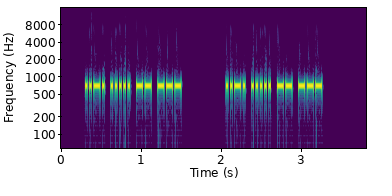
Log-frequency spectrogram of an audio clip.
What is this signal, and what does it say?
Morse code, heard as a keyed tone, about 48 wpm, 700 Hz. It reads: F5MO F5MO
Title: DXCC-100 Call Signs - 4 Characters - Repeated 2x - 45wpm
